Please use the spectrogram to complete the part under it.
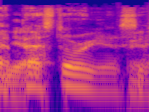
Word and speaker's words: Pastorius: It's Pastorius, right? Pastorius? – Okay. I don't know. – Yeah. Pastorius.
